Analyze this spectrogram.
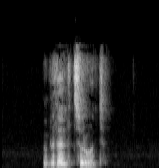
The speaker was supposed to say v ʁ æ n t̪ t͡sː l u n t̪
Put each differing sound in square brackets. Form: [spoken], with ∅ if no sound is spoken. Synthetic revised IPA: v [ð] æ n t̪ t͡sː [ɾ] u n t̪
